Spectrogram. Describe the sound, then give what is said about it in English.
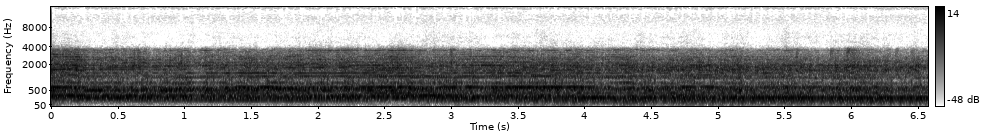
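A steady, droning engine hum runs throughout as a car drives a passenger home on a long trip, with a constant low rumble and no voices. “Well, it's good of you to drive me home.”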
